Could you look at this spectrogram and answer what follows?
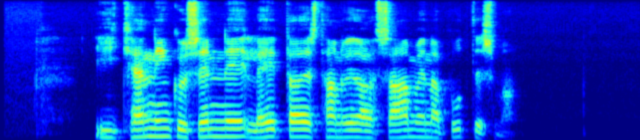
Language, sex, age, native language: Icelandic, male, 40-49, Icelandic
